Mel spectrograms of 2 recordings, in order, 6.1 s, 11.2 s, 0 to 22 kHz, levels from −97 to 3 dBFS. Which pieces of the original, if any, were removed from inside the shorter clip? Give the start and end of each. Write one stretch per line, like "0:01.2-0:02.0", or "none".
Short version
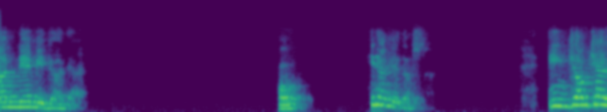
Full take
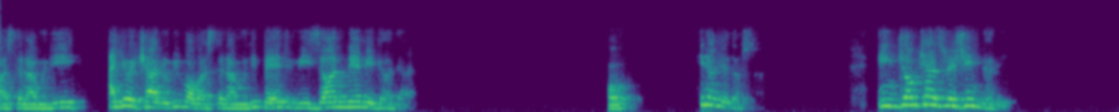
none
